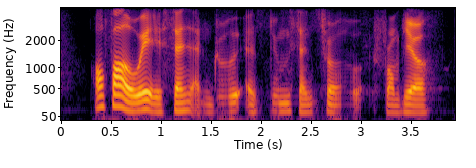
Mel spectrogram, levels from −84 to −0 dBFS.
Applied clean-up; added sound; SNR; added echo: neural separator model SepFormer WHAM!.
